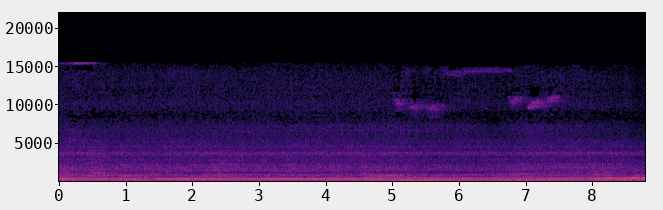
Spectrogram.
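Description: Steady low room noise, a hum and hiss, with a pedestal fan running; a faint steady tone holds for the first few seconds.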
